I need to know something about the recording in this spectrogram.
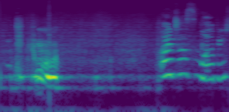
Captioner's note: crying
